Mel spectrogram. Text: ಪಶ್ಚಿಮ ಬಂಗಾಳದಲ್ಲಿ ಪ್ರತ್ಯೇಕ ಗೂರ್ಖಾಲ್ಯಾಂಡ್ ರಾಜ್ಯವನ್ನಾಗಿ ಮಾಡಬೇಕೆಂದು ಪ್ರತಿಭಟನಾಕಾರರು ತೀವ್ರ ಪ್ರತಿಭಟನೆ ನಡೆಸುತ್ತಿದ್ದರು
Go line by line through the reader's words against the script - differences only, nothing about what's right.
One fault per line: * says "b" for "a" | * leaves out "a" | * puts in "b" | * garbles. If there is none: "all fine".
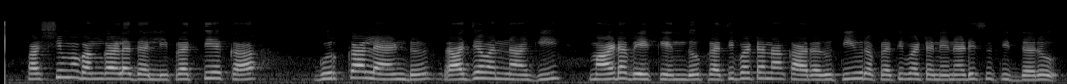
all fine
